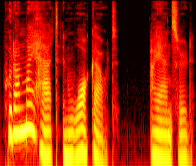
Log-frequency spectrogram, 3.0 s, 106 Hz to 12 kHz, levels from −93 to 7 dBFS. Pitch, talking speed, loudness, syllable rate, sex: 170 Hz, 185 wpm, -18 LUFS, 4.7 syllables/s, female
